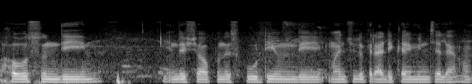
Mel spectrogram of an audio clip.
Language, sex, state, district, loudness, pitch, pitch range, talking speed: Telugu, male, Andhra Pradesh, Annamaya, -18 LUFS, 120 Hz, 120-125 Hz, 125 wpm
